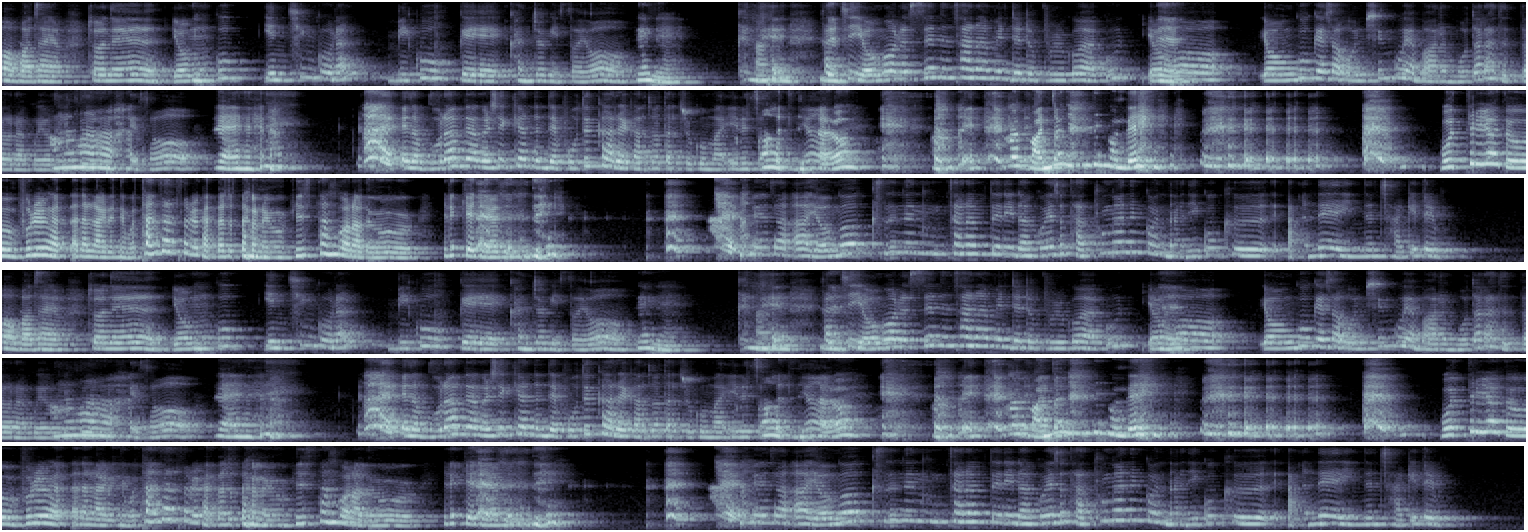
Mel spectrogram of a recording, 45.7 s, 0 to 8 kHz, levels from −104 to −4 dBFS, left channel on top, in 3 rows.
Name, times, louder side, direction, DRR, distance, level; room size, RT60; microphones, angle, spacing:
voice 1, 0.0-2.3 2.6-6.3 7.4-12.2 12.6-16.2 16.5-17.1 17.8-18.2 19.0-23.5 24.0-25.5 25.9-26.1 27.2-28.4 28.8-29.1 35.0-35.8 37.1-37.3 37.6-43.2 43.5-44.9, left 1 dB, 15° left, 5 dB, 0.8 m, -32 dB
voice 2, 6.3-6.8 7.5-7.9 8.2-8.4 11.6-11.8 15.7-16.5 17.4-18.0 18.8-19.1 22.8-23.8 24.5-24.7 25.3-27.0 28.8-29.1 29.6-34.6 34.9-36.1 37.6-38.0, left 4 dB, 60° left, 8 dB, 0.5 m, -27 dB
6.5 x 5.0 x 5.0 m, 0.72 s
head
